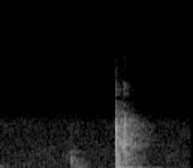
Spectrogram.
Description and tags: The sound of a door closing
